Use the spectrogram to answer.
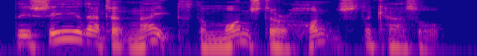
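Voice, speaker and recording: A man speaks at a very slow pace, his medium-pitched voice somewhat breathy with a dark, mellow tone and very wide pitch swings. The recording is very clean, with a silent background. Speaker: storyteller. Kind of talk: children's story reading.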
